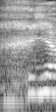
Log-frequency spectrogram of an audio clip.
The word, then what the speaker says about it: rien: Y después para terminar tenemos el rien, rien, acuérdense de la R, bien, rien, que es nada.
